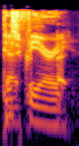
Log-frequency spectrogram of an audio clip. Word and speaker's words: Guy Fieri: The topic of work masturbation breaks come up in the wake of a survey by Guy Fee. I don't know how that's pronounced. – Guy Fieri.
